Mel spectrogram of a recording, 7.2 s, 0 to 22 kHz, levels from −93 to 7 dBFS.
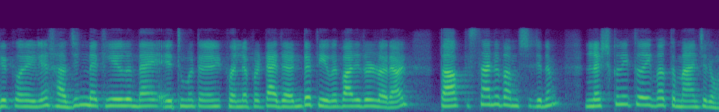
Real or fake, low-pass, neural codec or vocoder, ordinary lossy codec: fake; none; codec, 16 kHz, 0.5 kbps, FunCodec, trained on Chinese and English, 25 frames a second; none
